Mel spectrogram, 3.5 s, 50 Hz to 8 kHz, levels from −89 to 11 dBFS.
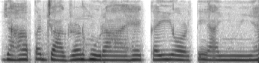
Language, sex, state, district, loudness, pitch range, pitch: Hindi, female, Himachal Pradesh, Shimla, -14 LUFS, 200-225 Hz, 215 Hz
